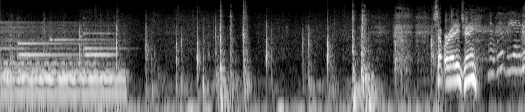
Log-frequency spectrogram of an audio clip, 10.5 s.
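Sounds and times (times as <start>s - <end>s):
held musical chord: 0.0s - 2.7s
footsteps climbing a flight of stairs: 0.0s - 9.0s
door being locked: 4.3s - 5.1s, 7.0s - 7.6s
speech: 8.7s - 10.4s.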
